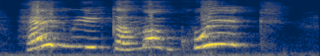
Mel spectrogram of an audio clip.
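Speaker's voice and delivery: high, loud, drawn-out call for help; mother yelling urgently for her husband. Acted. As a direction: holler it high and long. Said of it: "And she yells".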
